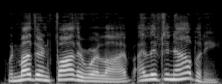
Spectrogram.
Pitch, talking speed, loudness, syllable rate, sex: 185 Hz, 270 wpm, -16 LUFS, 8.7 syllables/s, male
